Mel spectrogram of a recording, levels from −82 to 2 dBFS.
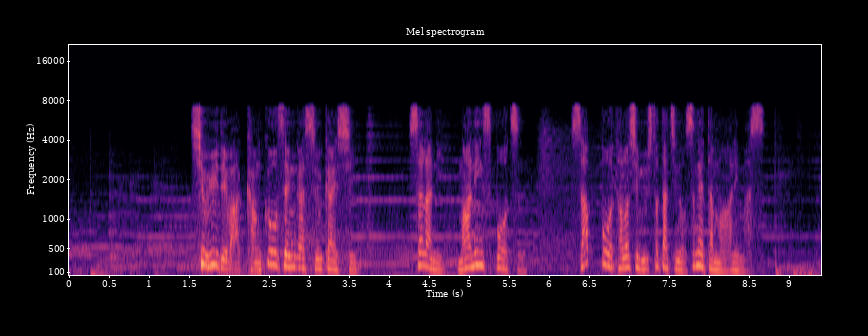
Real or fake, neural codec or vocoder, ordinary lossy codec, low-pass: fake; codec, 16 kHz, 0.4 kbps, LongCat-Audio-Codec; none; 7.2 kHz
